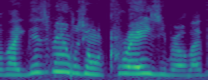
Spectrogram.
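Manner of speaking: ordinary delivery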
